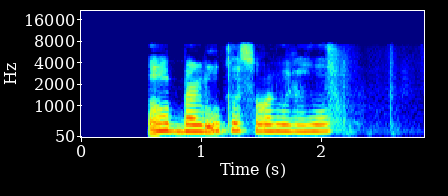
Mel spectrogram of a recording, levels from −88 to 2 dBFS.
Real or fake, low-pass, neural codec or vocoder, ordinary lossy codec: fake; 7.2 kHz; codec, 16 kHz, 1 kbps, FunCodec, trained on Chinese and English, 50 frames a second; Opus, 64 kbps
